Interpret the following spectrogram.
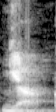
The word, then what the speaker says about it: ज्ञ: लेकिन हिंदी में जब हम हिंदी पढ़ते हैं, संस्कृत में इसका उच्चारण क्या होता है, ज्या होता है, ज और या, ज्या।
